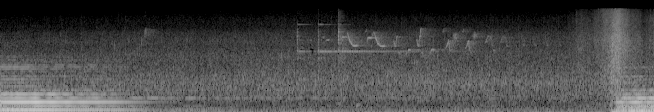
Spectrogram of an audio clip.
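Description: A solo cello's held low note dies away. It gives way to a quiet recorded outdoor background with a few brief high bird chirps in the middle, from the piece's accompanying track of natural trail sounds. Near the end a short rush of noise comes, and the cello comes back in loudly on a sustained low note.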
